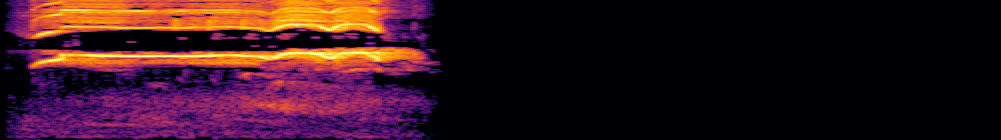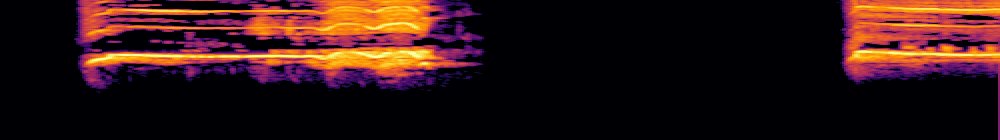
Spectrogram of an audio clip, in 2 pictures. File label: Red Kite Call, Screech, Bird of Prey, Hawk; BIRDPrey; Jake Fielding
